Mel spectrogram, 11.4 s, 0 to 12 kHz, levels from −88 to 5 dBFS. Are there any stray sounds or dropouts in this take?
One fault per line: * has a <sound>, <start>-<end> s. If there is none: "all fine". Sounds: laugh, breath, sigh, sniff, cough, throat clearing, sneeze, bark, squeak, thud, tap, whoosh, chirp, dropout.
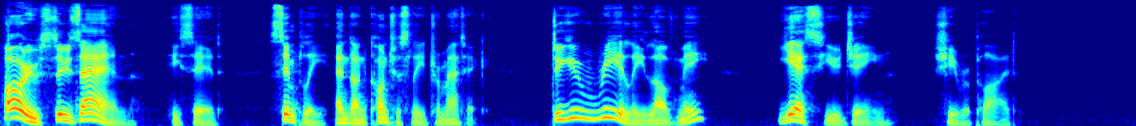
all fine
